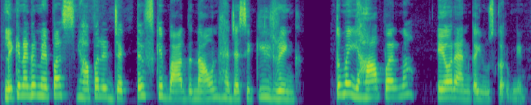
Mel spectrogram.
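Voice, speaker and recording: A woman's voice: on the high side, no echo, studio quality. A woman teaching a grammar lesson to schoolchildren, switching between English and Hindi and checking in with her students often. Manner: slow careful English, quicker Hindi explanations.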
